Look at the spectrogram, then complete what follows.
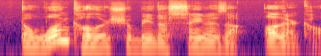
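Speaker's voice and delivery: old-school dumb cartoon guy voice. Playing a dumb guy figuring out art live, using a Looney Tunes cartoon voice. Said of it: "like a Looney Tunes guy?".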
